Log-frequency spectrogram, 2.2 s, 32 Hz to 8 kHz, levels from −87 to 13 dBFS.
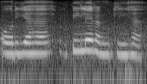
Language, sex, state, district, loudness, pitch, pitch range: Hindi, female, Punjab, Fazilka, -18 LUFS, 235 Hz, 225-260 Hz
